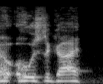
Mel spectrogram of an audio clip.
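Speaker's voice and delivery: ordinary delivery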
